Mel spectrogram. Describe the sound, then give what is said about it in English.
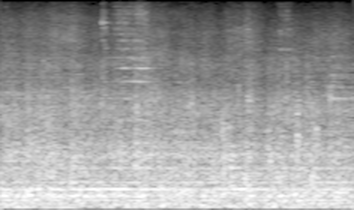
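A train rolls steadily along the rails through the wilderness, a continuous rumble with faint rhythmic clacking and a low steady hum, with no voices. “So enjoy this time and allow my voice to completely fade away just as the sleepy train rolls along through the wilderness.”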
